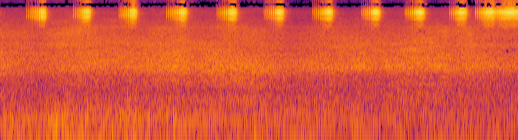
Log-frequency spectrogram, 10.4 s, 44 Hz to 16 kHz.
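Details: Last floury baker cicada of the 2022/2023 Australian summer, calling near a busy street while trying to synchronise with another cicada; shrill buzzing pulses repeat roughly every second, about ten in a row, over steady low traffic hum.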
